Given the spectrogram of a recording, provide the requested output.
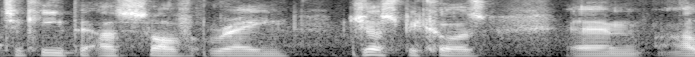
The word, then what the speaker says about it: sovreign: It's the same as sovereign, but it's a play on words, so phonetically, it doesn't sound the same as sovereign, does it? Sovreign.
